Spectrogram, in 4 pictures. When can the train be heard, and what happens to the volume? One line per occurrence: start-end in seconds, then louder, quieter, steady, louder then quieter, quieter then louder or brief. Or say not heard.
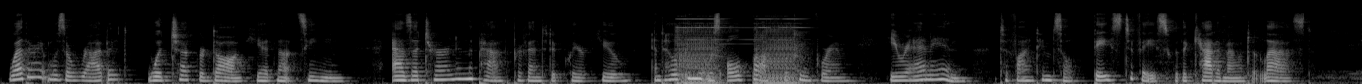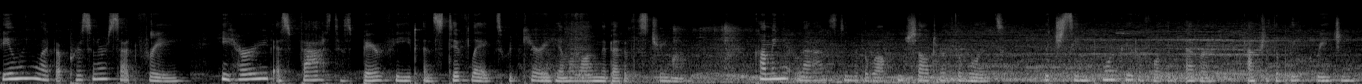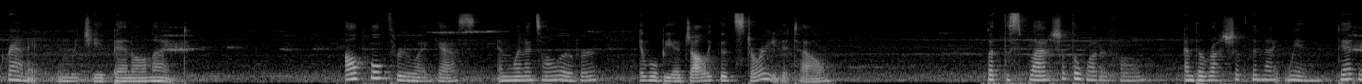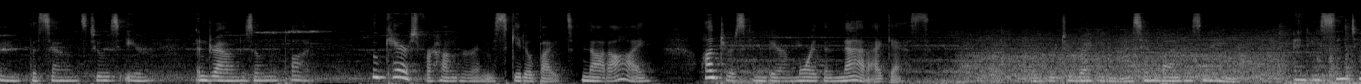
19.8-45.7 quieter
47.9-54.4 louder.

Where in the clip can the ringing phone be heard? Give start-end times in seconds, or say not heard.
6.7-8.1.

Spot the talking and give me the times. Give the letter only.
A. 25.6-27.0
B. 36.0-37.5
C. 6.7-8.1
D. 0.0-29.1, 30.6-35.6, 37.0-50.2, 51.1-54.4
D.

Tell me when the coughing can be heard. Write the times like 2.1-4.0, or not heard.
not heard.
